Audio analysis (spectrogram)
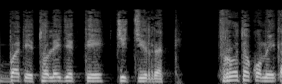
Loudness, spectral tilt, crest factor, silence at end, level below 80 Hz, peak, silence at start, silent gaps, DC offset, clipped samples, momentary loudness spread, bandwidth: -20 LUFS; -5 dB/octave; 14 dB; 0 s; -54 dBFS; -6 dBFS; 0 s; 1.86-2.15 s; under 0.1%; under 0.1%; 4 LU; 13.5 kHz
